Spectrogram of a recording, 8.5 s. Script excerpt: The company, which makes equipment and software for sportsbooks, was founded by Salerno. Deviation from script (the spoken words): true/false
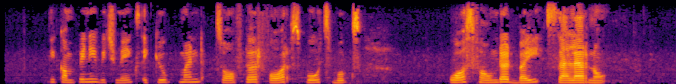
true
